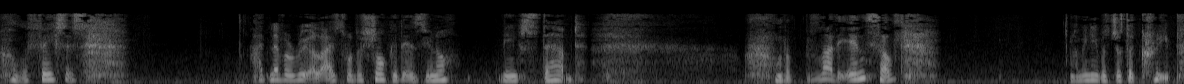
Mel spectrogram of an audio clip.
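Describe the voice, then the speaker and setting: An actress playing a tough, haunted woman with a husky, breathy voice, speaking intimately in a radio drama. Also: medium pitch, slow pace, long pauses. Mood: haunted, brooding. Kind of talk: broadcast radio drama acting.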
